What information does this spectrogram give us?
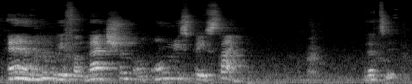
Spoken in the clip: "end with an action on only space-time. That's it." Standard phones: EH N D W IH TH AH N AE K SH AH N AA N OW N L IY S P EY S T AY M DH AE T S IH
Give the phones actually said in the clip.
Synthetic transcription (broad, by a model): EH N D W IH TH AH N AE K SH AH N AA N OW N L IY S P EY S T AY M DH AE T S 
